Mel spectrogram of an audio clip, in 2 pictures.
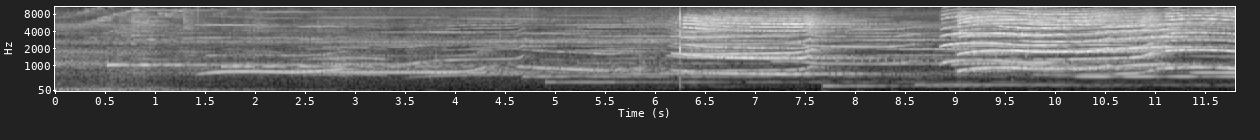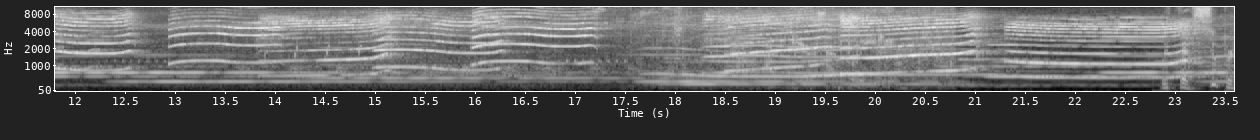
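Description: An indri lemur father in Madagascar calls for his lost son, a loud wailing siren-like song of rising and falling howls that builds into overlapping, layered cries lasting many seconds, close and strong.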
